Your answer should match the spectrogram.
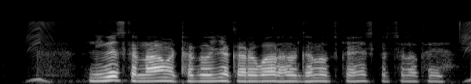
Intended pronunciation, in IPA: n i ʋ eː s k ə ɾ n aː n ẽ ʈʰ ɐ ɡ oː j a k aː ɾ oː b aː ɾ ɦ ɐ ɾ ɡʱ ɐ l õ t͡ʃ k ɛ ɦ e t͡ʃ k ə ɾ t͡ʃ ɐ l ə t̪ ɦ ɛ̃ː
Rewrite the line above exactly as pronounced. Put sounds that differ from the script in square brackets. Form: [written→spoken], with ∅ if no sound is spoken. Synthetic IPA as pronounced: n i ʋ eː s k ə ɾ n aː [n→m] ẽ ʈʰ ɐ ɡ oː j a k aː ɾ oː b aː ɾ ɦ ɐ ɾ ɡʱ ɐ l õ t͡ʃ k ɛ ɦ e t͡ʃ k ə ɾ t͡ʃ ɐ l ə t̪ ɦ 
